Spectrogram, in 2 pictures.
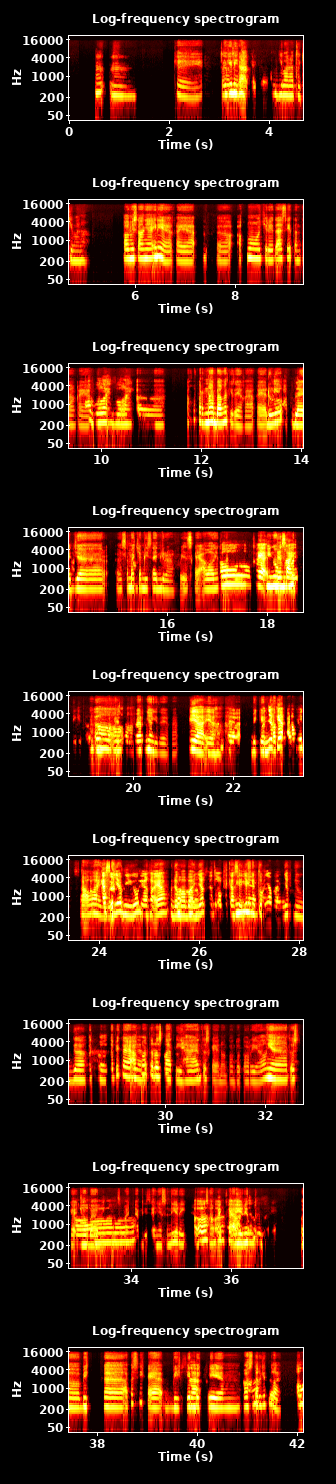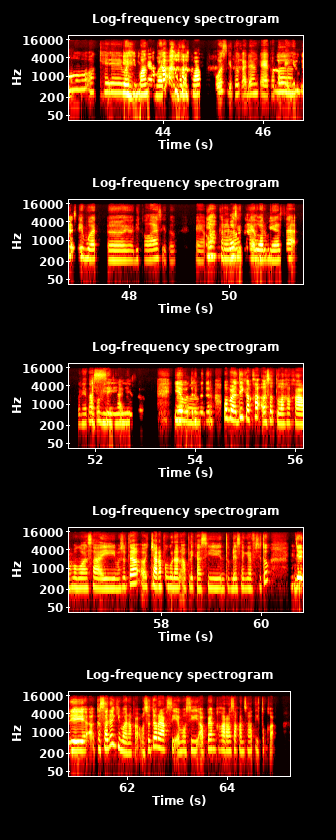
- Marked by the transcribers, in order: distorted speech; static; other background noise; in English: "software-nya"; laughing while speaking: "iya"; tapping; chuckle; drawn out: "Oh"; unintelligible speech; chuckle; in English: "event"
- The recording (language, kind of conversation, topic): Indonesian, unstructured, Bagaimana proses belajar bisa membuat kamu merasa lebih percaya diri?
